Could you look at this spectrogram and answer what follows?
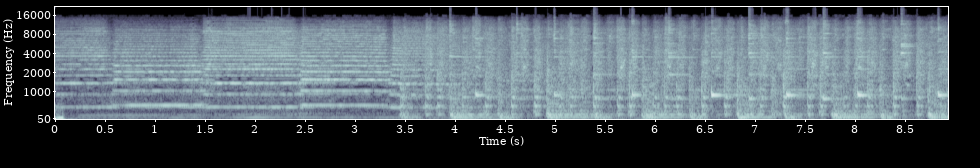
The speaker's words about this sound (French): sirène. Appelle au feu tous les pompiers. Et tout rayon qui se réveille voit brûler l'usine de café. Il n'y a pas de temps à perdre, sinon tout le quartier va brûler.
